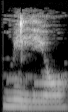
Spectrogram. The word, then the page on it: millio: Hungarian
